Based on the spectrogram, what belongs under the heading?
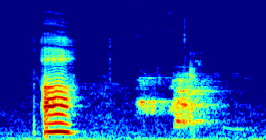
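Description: A single sharp dog bark rings out, followed a second later by a softer, whining yelp; there is no talking.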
